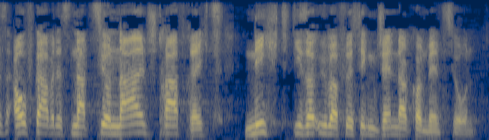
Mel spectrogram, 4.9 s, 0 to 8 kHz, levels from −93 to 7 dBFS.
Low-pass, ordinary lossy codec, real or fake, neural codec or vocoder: 7.2 kHz; none; real; none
